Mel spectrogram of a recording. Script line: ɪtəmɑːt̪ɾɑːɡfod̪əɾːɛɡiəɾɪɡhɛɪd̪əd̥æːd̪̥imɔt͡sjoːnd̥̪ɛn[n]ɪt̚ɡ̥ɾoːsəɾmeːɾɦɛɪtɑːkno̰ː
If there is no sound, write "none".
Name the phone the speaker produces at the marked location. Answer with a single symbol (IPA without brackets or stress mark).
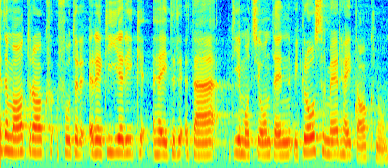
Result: m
